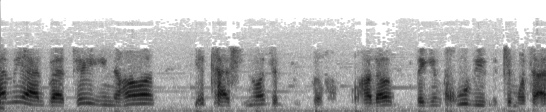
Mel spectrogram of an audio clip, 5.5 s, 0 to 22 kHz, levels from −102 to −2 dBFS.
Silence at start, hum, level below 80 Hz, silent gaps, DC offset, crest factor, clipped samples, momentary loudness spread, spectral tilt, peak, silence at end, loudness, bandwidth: 0 s; none; -50 dBFS; none; under 0.1%; 18 dB; under 0.1%; 18 LU; -5.5 dB/octave; 0 dBFS; 0 s; -17 LUFS; 5.6 kHz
